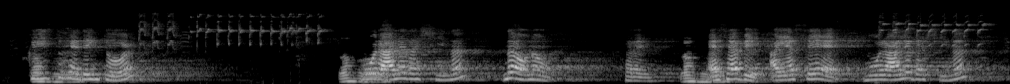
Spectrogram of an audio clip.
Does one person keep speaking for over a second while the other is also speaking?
No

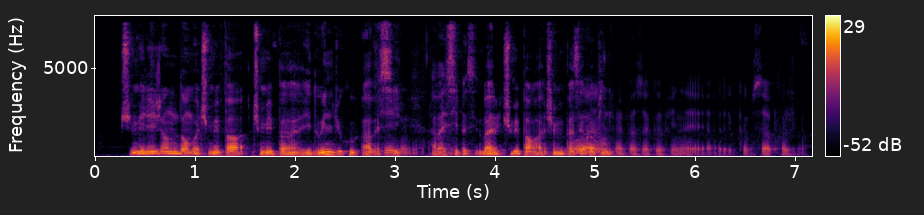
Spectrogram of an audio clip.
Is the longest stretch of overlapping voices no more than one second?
Yes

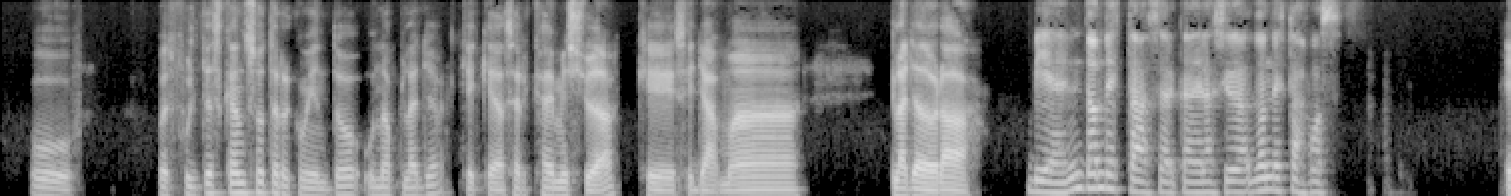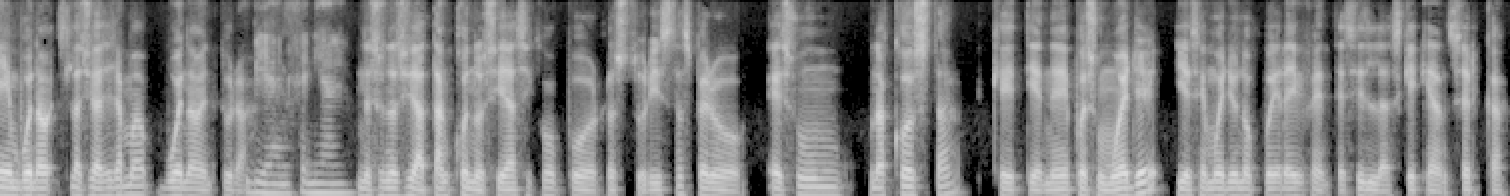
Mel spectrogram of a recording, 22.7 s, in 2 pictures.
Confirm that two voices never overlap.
Yes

